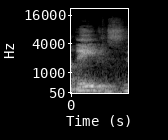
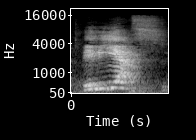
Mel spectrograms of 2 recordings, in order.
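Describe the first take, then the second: First: Said in the usual way. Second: 베이비 예스 with the ending set apart as a separate, punched "예스"; clunky split ending. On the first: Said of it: "이렇게 쓰는 게 더 편하잖아". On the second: Shown as a demonstration. Teacher showing students the awkward plural, 베이비 예스 split in two. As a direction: say 베이비 예스 in two pieces, stressing 예스. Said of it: "이렇게 하는 것보다".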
